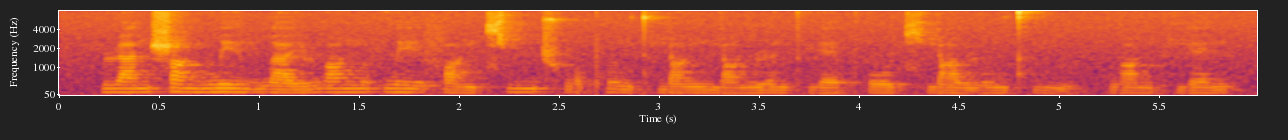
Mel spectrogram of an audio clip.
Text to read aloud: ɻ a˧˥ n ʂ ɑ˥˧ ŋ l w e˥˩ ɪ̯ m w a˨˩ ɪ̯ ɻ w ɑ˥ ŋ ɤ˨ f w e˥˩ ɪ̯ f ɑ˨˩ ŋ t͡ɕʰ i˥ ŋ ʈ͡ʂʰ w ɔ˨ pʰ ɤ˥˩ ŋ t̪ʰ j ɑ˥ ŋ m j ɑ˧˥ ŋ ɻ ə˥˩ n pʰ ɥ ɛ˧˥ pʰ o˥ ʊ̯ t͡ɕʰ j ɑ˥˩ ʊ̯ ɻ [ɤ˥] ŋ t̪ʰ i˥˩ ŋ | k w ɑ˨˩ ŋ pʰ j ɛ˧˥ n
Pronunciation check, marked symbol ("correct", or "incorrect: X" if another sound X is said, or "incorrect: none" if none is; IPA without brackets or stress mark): correct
